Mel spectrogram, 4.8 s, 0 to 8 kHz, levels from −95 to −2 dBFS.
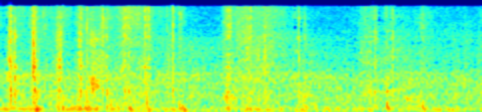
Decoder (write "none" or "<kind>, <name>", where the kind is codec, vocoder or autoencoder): vocoder, BigVGAN v2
